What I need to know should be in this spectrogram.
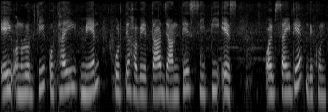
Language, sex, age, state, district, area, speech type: Bengali, female, 30-45, West Bengal, Purba Bardhaman, urban, read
